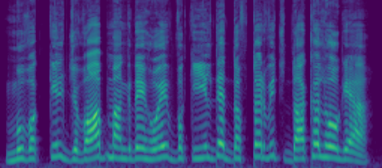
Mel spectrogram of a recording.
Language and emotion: Punjabi, angry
